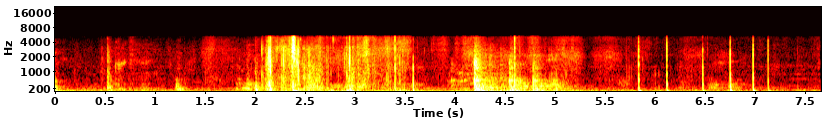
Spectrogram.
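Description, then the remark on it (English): A couple of people fumble with a door they cannot open: a run of uneven clunks, rattles and thumps as the handle and frame are worked, with sharper knocks spaced out toward the end. “They can't open the door.”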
